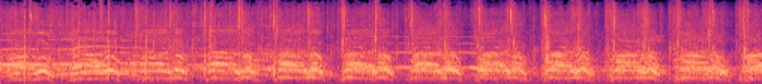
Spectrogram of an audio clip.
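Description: A crowd cheering and shouting with clapping, which about four seconds in settles into a rhythmic chant repeated a little under once a second, claps keeping time.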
